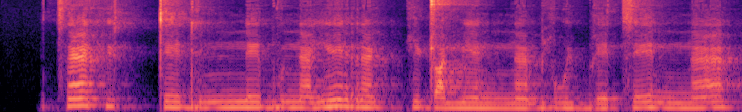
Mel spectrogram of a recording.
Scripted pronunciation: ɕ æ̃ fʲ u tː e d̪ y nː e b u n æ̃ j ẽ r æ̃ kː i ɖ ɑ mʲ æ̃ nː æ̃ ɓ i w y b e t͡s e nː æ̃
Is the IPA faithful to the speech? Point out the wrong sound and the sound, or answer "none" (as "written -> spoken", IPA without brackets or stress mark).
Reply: ɕ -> t͡s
